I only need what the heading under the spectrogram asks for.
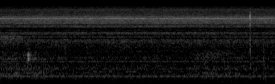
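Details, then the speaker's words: MFJ-4275MV power supply with voltage raised from 8 to 16 V: a faint steady high hiss with a thin whine and odd crackle; its electrolytic capacitors are frazzled. "so um they're definitely um frazzled definitely so i'm gonna get a price on new capacitors for this thing tomorrow"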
